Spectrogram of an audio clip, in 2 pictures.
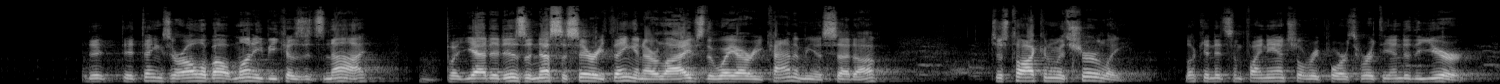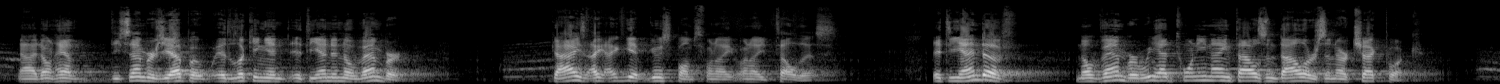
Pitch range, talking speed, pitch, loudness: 140-170 Hz, 160 wpm, 150 Hz, -21 LUFS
